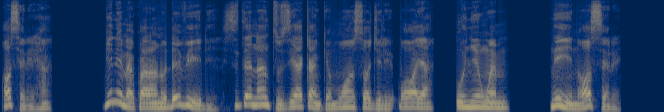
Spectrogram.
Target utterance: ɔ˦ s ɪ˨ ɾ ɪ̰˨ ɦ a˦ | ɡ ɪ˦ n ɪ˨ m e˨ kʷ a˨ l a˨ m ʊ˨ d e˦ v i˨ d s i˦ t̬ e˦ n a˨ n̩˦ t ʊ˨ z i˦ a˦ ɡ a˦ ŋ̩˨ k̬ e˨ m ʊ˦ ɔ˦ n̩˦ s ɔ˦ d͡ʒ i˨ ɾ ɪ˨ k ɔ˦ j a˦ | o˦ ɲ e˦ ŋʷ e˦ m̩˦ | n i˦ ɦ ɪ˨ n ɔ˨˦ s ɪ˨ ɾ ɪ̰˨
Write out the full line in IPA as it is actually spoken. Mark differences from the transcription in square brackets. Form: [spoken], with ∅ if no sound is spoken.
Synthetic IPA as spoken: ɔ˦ s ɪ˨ ɾ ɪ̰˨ ɦ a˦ | ɡ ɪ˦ n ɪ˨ m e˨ kʷ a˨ [ɾ] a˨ [n] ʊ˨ d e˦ v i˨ d s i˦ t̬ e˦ n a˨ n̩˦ t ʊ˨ z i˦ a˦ [k] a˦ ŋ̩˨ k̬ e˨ m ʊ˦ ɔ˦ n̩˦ s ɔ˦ d͡ʒ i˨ ɾ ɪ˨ [k͡p] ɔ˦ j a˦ | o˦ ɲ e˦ ŋʷ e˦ m̩˦ | n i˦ ɦ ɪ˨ n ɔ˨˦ s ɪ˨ ɾ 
